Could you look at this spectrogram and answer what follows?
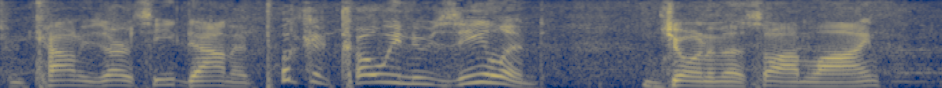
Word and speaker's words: Pukekohe: All you guys from Counties RC down in Pukekohe, New Zealand, joining us online. You know, it took me a year to get that right, Basil. I finally say it right now.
